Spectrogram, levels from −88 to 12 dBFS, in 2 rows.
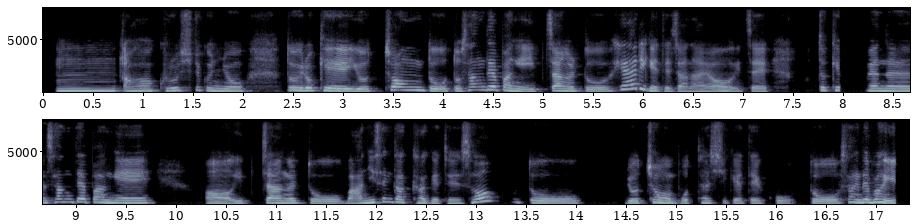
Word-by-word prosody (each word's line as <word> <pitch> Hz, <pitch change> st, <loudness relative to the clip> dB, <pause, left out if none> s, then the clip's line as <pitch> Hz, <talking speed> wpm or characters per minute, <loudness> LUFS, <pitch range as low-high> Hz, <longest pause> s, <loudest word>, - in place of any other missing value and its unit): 음. 210 Hz, +1 st, +3 dB
아, 215 Hz, +4 st, 0 dB
그러시군요. 225 Hz, -4 st, -1 dB, 0.4 s
또 255 Hz, 0 st, +1 dB
이렇게 235 Hz, -5 st, +5 dB
요청도 200 Hz, +1 st, 0 dB
또 205 Hz, -, -1 dB
상대방의 280 Hz, -, +1 dB
입장을 190 Hz, +3 st, +1 dB
또 165 Hz, +1 st, -2 dB
헤아리게 355 Hz, -, +2 dB
되잖아요. 150 Hz, +3 st, -2 dB
이제 150 Hz, +1 st, -4 dB, 0.4 s
어떻게 260 Hz, 0 st, -2 dB, 0.2 s
보면은 210 Hz, -2 st, +2 dB
상대방의 235 Hz, -7 st, +1 dB, 0.5 s
어 170 Hz, -3 st, 0 dB
입장을 195 Hz, +1 st, +1 dB
또 170 Hz, -3 st, -2 dB
많이 175 Hz, +9 st, +2 dB
생각하게 240 Hz, -, -2 dB
돼서 240 Hz, -, -1 dB, 0.3 s
또 190 Hz, -2 st, 0 dB, 0.5 s
요청을 195 Hz, +3 st, +2 dB
못 155 Hz, +2 st, -7 dB
하시게 175 Hz, -7 st, -4 dB
되고, 135 Hz, -3 st, -6 dB
또 165 Hz, -2 st, 0 dB
상대방이 250 Hz, -3 st, +4 dB
205 Hz, 245 characters per minute, -26 LUFS, 180-240 Hz, 0.5 s, 이렇게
